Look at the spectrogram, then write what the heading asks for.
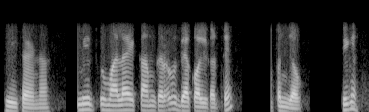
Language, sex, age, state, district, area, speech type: Marathi, male, 18-30, Maharashtra, Nagpur, urban, conversation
